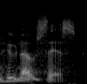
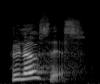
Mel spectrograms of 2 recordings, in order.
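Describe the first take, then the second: First: Preacher repeats "Who knows this?" softly to the congregation; quiet rhetorical question. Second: "Who knows this?" thrown out high and loud, stress on "knows"; preacher challenges the congregation with "Who knows this?", pitched high; rhetorical question. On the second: Preacher quizzes his flock: "Who knows this?" high and loud. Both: Shown as a demonstration. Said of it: "that's what he's asking".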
